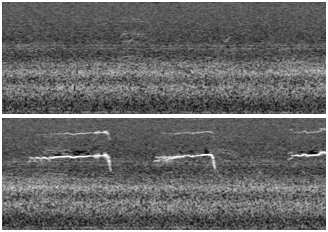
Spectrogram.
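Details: Bald eagle at a streamed nest camera in North East Florida: three thin, high whistled notes in the second half, each held level then dropping sharply at the end, about a second apart, over steady low rumbling background noise.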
